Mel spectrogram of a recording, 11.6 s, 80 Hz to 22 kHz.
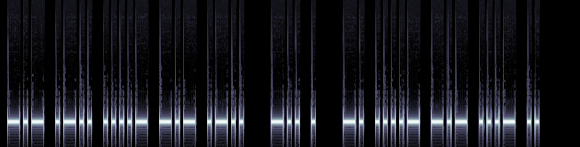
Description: Morse code, heard as a keyed tone, about 16 wpm, 700 Hz. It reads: KL4KL DE N4KVI
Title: USA Callsign DE Callsign - 5 Characters - 15wpm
